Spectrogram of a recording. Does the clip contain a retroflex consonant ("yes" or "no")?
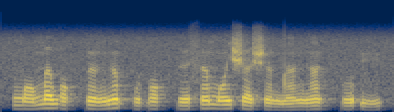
no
